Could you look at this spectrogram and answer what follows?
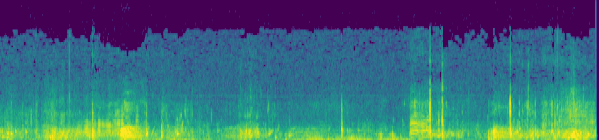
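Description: A large carp thrashing in a landing net in shallow water, in irregular bursts of splashing.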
